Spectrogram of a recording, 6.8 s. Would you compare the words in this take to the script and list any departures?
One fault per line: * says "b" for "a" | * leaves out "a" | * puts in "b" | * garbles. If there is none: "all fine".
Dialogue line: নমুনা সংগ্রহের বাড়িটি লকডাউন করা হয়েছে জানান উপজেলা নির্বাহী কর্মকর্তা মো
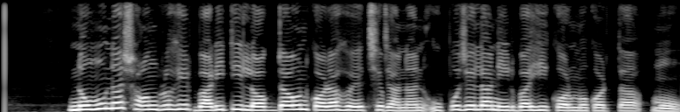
all fine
